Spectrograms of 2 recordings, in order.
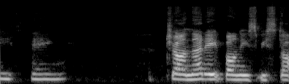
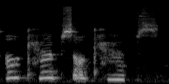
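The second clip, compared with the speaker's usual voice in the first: whisper; 3 semitones higher, 8 dB quieter, much slower than usual. Real, not acted. Whispering while reading chat.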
